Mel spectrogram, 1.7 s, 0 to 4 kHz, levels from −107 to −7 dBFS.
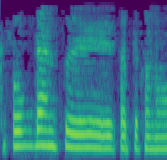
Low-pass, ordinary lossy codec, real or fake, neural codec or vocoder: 3.6 kHz; MP3, 16 kbps; fake; vocoder, 22.05 kHz, 80 mel bands, HiFi-GAN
